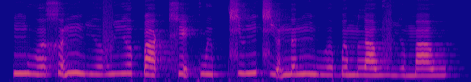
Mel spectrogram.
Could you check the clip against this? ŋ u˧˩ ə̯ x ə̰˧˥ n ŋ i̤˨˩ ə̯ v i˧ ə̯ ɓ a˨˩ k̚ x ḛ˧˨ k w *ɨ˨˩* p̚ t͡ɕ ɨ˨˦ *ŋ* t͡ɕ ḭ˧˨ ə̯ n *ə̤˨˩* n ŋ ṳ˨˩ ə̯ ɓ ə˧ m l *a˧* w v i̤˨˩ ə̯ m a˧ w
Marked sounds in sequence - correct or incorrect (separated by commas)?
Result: correct, correct, incorrect, incorrect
